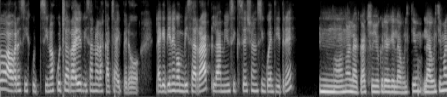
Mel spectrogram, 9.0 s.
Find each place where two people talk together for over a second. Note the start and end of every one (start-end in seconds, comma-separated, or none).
none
